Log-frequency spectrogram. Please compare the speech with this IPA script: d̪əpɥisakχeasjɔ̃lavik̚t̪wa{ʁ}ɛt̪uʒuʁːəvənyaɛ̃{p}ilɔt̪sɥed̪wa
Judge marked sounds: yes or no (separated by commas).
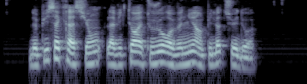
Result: yes, yes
